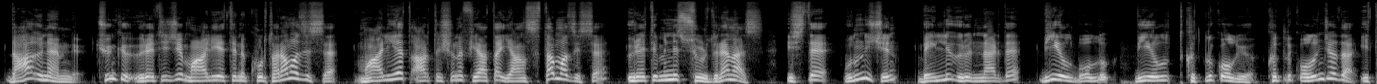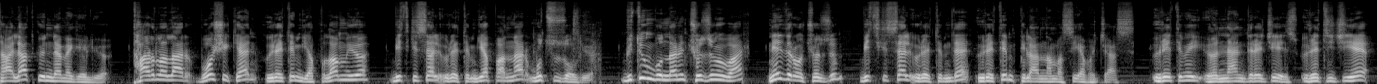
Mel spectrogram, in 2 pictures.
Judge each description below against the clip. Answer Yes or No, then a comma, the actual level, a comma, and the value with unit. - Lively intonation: Yes, wide, 5.7 semitones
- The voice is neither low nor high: Yes, medium, 170 Hz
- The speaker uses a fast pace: No, average, 125 wpm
